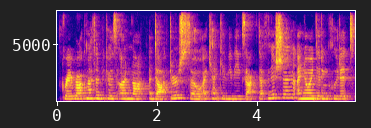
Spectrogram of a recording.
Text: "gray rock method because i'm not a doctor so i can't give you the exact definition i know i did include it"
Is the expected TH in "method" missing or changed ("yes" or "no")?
no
